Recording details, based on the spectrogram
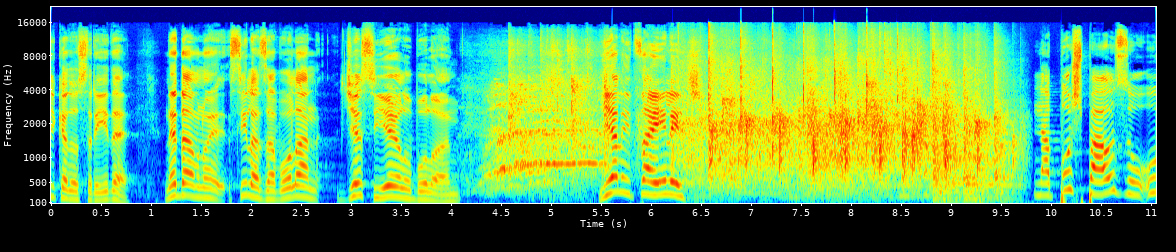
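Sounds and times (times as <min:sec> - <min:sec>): group applauding: 0:04.2 - 0:09.8.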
